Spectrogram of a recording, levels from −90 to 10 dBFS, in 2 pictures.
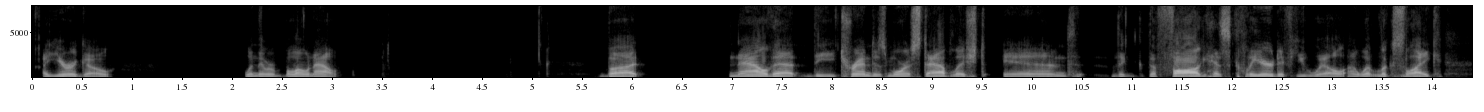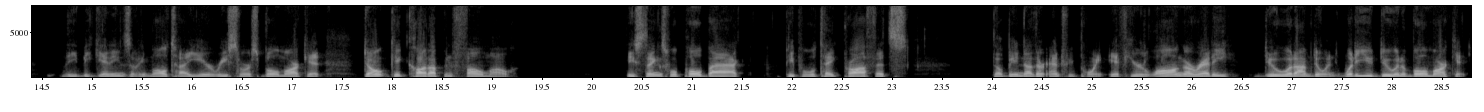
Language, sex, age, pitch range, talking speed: English, male, 40-59, 90-105 Hz, 150 wpm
